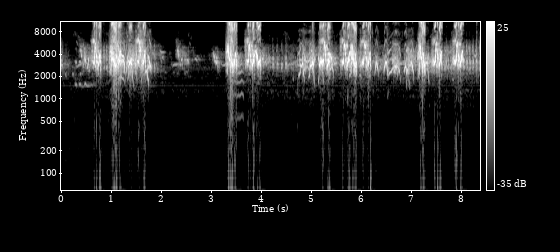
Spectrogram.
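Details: Osprey at the Dunrovin Ranch nest with a live fish, 24 June 2018, 7:32 in the morning; high, squeaky chirps in dense runs, broken by loud sharp clicks and thumps from the nest.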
